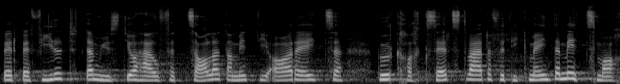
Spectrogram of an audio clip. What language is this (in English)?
Swiss German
